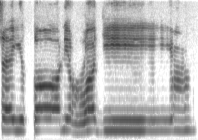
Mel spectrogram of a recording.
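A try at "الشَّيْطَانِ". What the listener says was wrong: Toh bibirnya jangan maju, toh jangan maju bibirnya. Minas syaitan, toh jangan maju.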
